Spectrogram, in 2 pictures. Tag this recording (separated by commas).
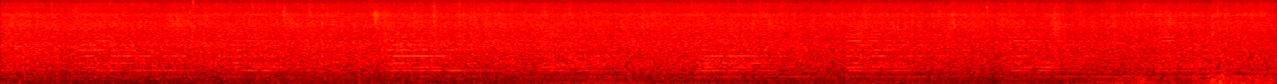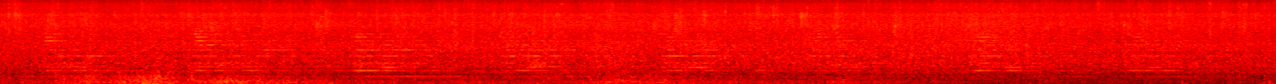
Rain, Water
